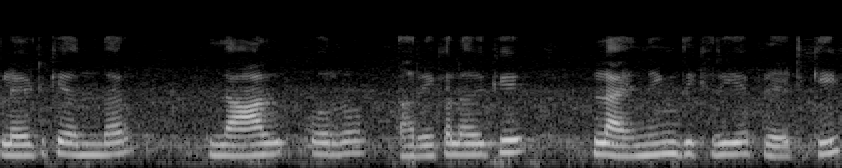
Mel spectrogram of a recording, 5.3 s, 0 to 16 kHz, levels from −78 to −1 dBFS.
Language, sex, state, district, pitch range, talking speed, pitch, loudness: Hindi, female, Bihar, Gopalganj, 195-225 Hz, 160 wpm, 210 Hz, -26 LUFS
